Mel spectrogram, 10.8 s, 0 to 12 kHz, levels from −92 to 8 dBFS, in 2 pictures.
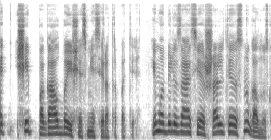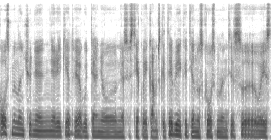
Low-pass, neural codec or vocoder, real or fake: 10.8 kHz; none; real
